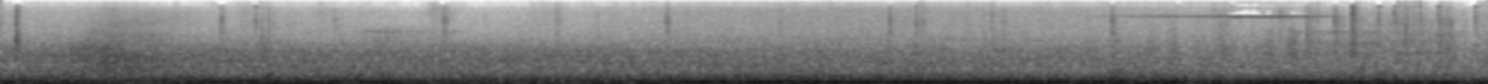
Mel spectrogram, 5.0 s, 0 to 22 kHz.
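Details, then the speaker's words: 2003 Mustang Cobra with brand new brakes, squeak started after switching wheels, owner suspects a pebble stuck in the brake: over road rumble a thin high squeal rises under a second while braking; light brake squeak, source not found. "So what would cause a brake to start squeaking? It seems like ever since I switched the wheels it started happening."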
